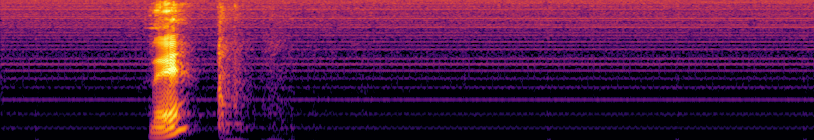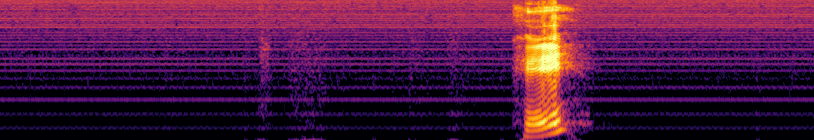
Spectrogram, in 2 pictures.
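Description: A steady electrical hum with several evenly spaced overtones, picked up by the recording. Two short voice sounds cut in, about a second in and near seven seconds.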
